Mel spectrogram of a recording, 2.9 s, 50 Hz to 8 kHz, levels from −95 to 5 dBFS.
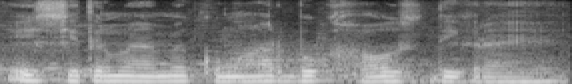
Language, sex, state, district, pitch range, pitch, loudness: Hindi, female, Uttar Pradesh, Lucknow, 125-135 Hz, 130 Hz, -15 LUFS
